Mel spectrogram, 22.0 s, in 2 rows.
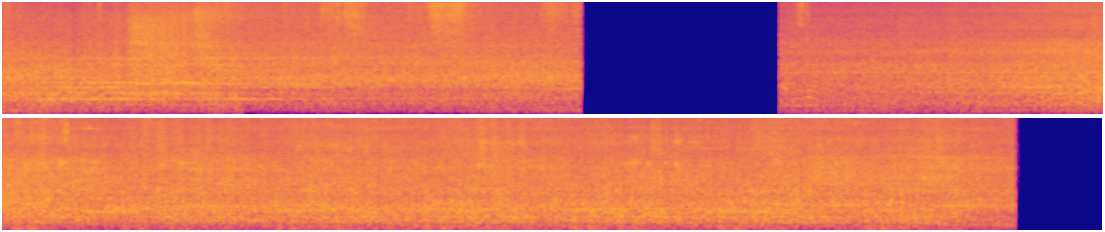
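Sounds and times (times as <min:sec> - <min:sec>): train wheels rushing on rail: 0:09.4 - 0:21.2.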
